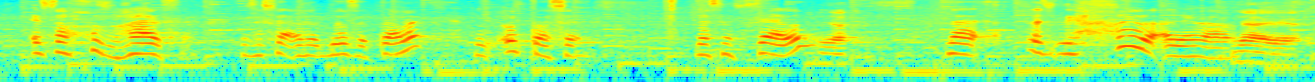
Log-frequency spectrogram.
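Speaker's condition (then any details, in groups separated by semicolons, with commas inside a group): Tongue cancer; cancer in past, fed pureed food; can only eat completely smooth pureed food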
